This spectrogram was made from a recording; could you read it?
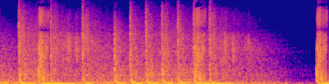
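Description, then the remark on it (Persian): Rapid bursts of gunfire crack out in a dense, irregular volley as a driver who rammed a white Ford pickup into a crowd in the United States shoots at police, shots overlapping loudly, then trailing off briefly before another sharp shot at the end. “مرد راننده بعد از توقف خودرو پیاده شد و با سلاح همراهش شروع کرد به تیراندازی به سوی نیروهای پلیس.”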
